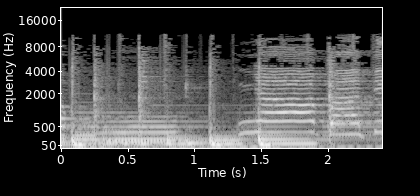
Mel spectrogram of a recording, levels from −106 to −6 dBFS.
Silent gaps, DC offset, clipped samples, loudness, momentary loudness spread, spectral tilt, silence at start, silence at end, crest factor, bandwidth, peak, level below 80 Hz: none; under 0.1%; under 0.1%; -21 LUFS; 5 LU; -5.5 dB/octave; 0 s; 0 s; 16 dB; 11.5 kHz; -4 dBFS; -26 dBFS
